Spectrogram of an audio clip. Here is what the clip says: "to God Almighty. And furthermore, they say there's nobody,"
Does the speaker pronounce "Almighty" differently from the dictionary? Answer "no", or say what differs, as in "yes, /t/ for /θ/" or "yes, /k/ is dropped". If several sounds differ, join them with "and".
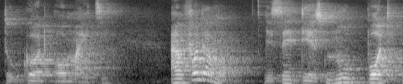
no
